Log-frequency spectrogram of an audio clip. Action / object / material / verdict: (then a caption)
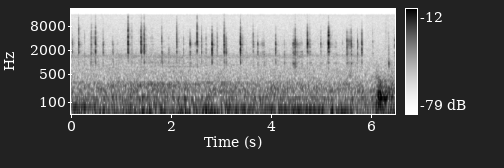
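tap / plastic game controller shell tapped with fingernails / plastic / none. Long nails tap repeatedly on the shell of a hollow, pink glossy plastic Xbox controller. The result is a quiet, steady patter of 27 short, dry, bright clicks over a low background hum.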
